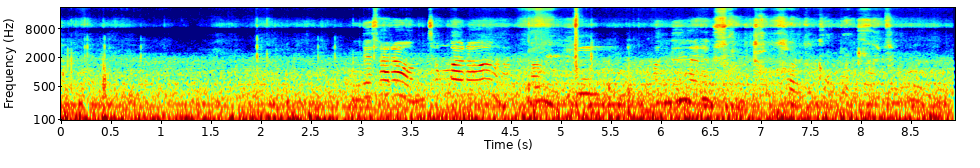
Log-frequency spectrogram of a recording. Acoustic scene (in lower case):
car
